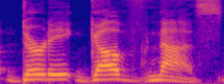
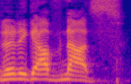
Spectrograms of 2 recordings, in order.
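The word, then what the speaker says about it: Dirty Guv'nahs: the duty Governors and I'm saying it just the way it's spelled actually the dirty govas gu u v apostrophe n a HS the dirty govas coming out of Knoxville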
